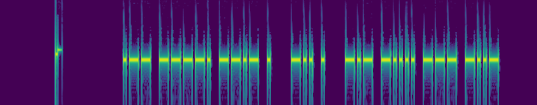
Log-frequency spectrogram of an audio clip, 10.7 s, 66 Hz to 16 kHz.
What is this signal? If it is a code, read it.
Morse code, heard as a keyed tone, about 20 wpm, 700 Hz. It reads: W9QE DE K6OX
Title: USA Callsign DE Callsign - 4 Characters - 20wpm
